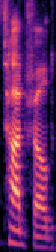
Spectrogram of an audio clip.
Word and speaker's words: Todtfeld: if you google toddfeld good luck with the silent t in the middle of my last name you'll end up on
